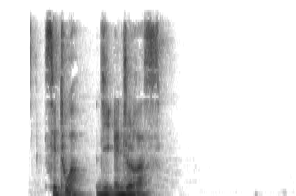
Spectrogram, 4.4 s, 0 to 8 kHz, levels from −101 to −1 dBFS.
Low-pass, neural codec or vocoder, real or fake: 7.2 kHz; none; real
